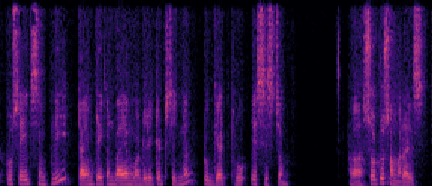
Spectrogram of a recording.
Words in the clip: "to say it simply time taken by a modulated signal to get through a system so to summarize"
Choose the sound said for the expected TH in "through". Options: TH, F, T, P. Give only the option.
T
